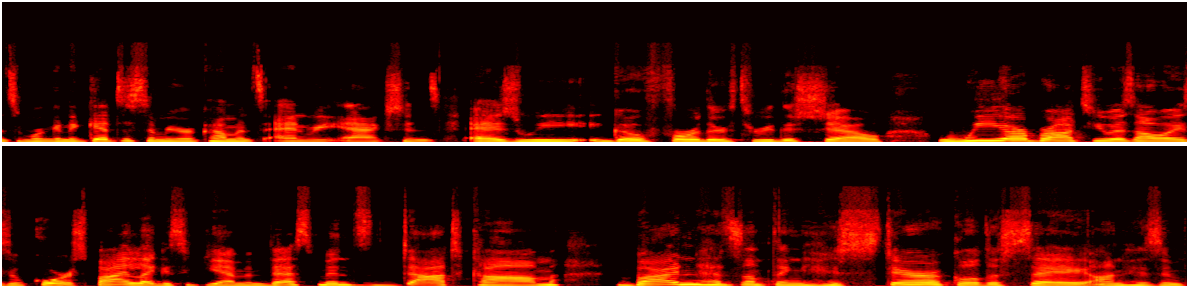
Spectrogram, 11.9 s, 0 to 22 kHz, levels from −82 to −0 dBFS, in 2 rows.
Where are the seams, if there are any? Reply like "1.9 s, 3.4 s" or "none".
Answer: 2.3 s, 8.9 s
